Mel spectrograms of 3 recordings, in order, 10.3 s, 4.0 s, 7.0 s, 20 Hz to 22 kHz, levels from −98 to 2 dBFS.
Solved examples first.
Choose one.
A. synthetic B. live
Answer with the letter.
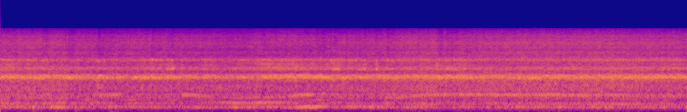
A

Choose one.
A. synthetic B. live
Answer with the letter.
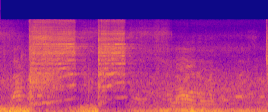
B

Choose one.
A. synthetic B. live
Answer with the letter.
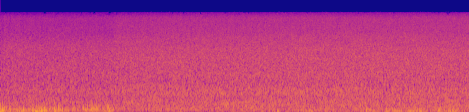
B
